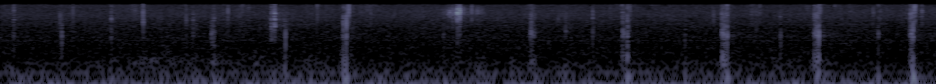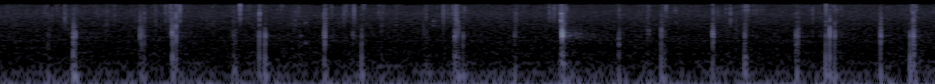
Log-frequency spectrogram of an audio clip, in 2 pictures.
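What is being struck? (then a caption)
Glycerin soap bar scratched with fingernails. Long acrylic nails scratch and scrape along the sides of a solid, translucent green glycerin soap bar held in the hand. Quick, sharp, dry clicks and scrapes come in a steady, irregular stream over a constant low rumble, with each sound dying away almost at once.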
